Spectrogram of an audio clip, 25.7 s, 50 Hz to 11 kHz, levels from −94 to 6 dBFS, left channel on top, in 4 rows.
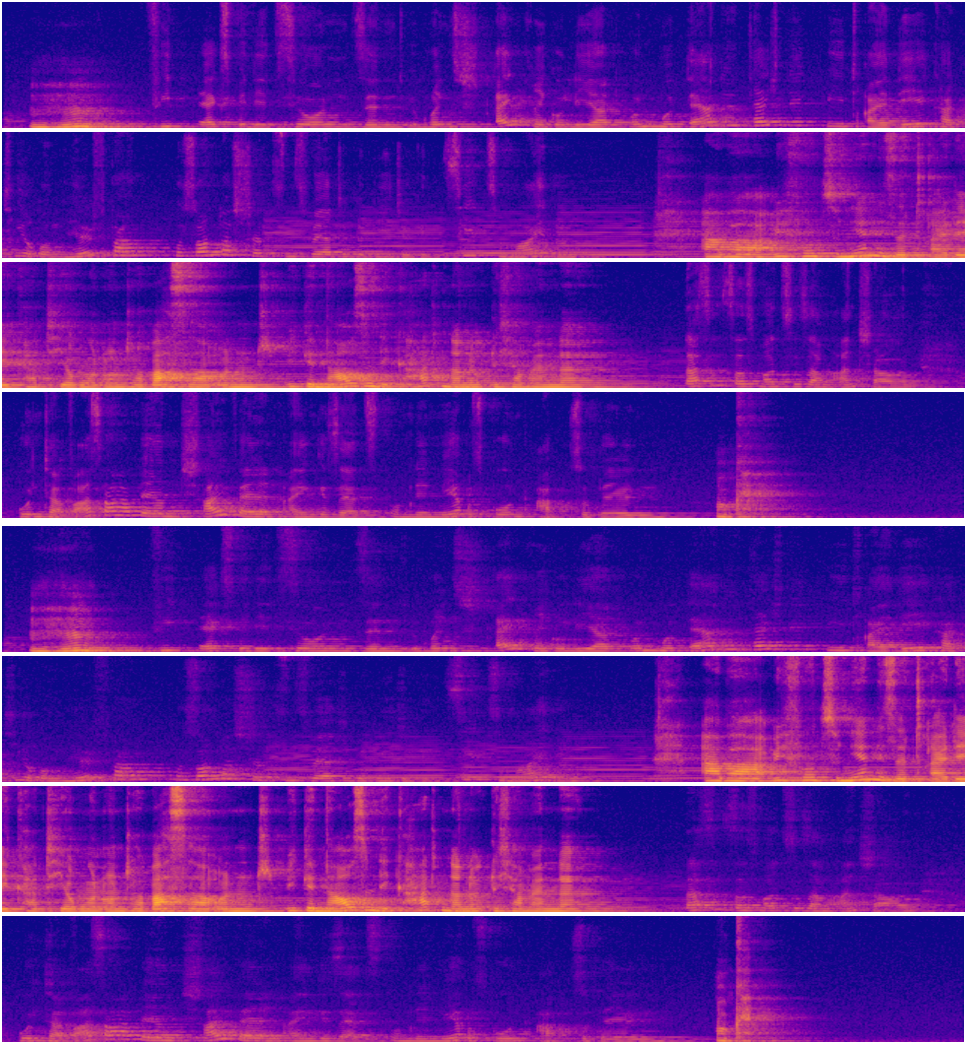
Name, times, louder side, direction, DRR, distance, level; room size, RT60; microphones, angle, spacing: voice 1, 0.2-0.6 10.8-16.7 24.0-24.3, right 1 dB, 50° right, 5 dB, 1.7 m, -23 dB
voice 2, 1.3-9.2 9.5-10.3 17.4-23.7, left 1 dB, 70° left, 5 dB, 2.0 m, -39 dB
Wind instrument woodwind instrument, 8.1-17.7, left 2 dB, 90° left, 4.5 m, -47 dB
18.5 x 16.5 x 4.6 m, 1.2 s
head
